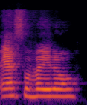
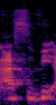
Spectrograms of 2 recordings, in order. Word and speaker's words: Acevedo: Are we gonna talk about Art Acevedo?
